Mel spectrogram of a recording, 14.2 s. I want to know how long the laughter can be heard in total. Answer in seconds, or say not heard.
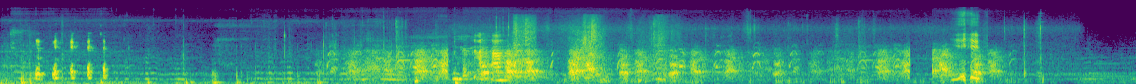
3 s.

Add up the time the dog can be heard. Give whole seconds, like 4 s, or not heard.
9 s.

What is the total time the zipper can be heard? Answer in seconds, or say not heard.
2 s.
